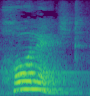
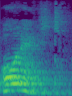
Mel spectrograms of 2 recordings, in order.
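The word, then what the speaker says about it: honest: ऑनेस्ट, अगर हम एच, अगर हमें नहीं पता है इसमें एच साइलेंट है तो हम इसे क्या पढ़ेंगे, होनेस्ट, होनेस्ट, और ये होगा गलत। हम एच का उच्चारण नहीं करेंगे, हम बोलेंगे ऑनेस्ट।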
